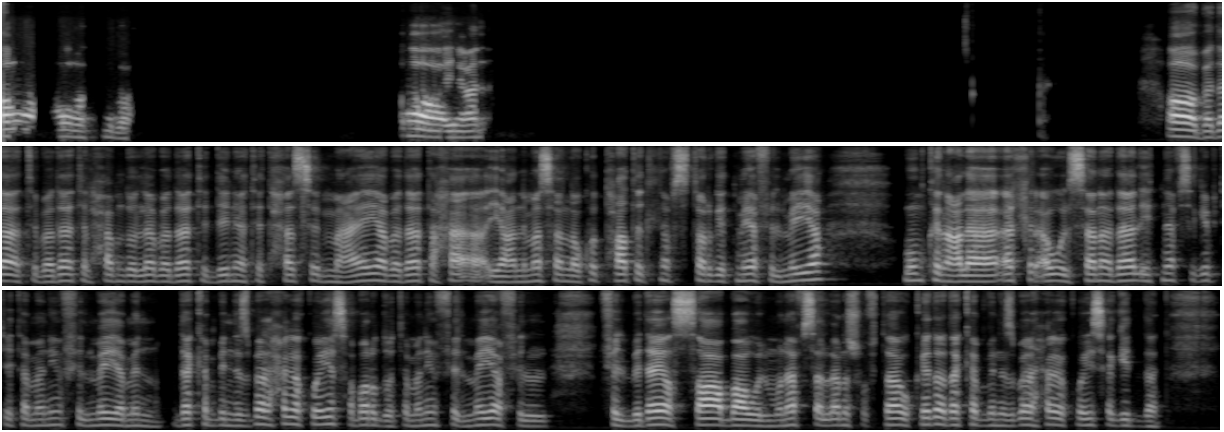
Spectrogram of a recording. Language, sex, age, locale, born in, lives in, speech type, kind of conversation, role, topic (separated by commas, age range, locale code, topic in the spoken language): Arabic, male, 40-44, ar-EG, Egypt, Egypt, conversation, podcast, host, إيه أول قرار غيّر مجرى حياتك؟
